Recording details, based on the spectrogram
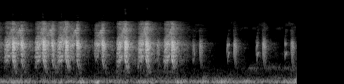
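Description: Eurasian magpie giving a harsh, rattling chatter of rapid dry notes, about eight or nine in the first two seconds, then a few looser bursts.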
